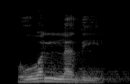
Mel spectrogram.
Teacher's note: واو کو لام میں ملائیں کیونکہ لام پر تشدید ہے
